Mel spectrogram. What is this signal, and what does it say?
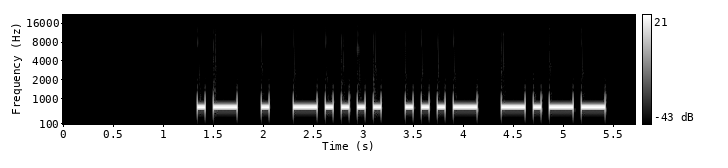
Morse code, heard as a keyed tone, about 15 wpm, 700 Hz. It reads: AE6VY
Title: USA Call Signs - 5 Characters - Repeated 3x - 15wpm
